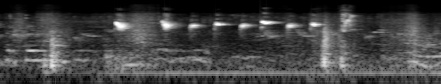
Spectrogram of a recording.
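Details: Bayeman or cicak kurincang used as a master bird for training songbirds for competitions. After a quiet start it gives about nine clipped, whistled notes at a brisk, even pace, with a low hum behind.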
